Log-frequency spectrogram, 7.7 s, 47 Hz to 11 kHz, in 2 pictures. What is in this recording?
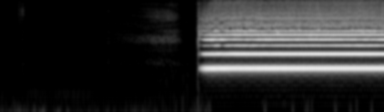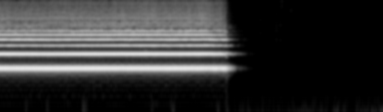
Part of the Good-sounds dataset of monophonic instrumental sounds.
instrument::flute
note::G
octave::4
midi note::55
good-sounds-id::3029
multisample, flute, G4, good-sounds, single-note, neumann-U87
